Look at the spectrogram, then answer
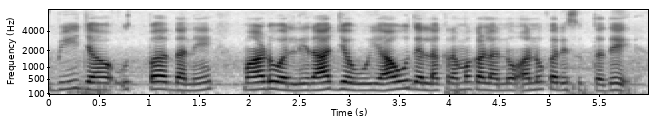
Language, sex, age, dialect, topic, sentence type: Kannada, female, 25-30, Coastal/Dakshin, agriculture, question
